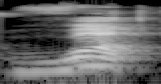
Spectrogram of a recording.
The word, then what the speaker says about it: vet: Vet, correct, because it's not got the dot, there's not the dagesh lene, so that becomes a V sound, not a B sound.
